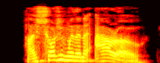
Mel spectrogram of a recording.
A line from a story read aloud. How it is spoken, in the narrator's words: Gabriel shouted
